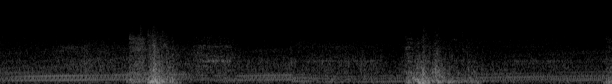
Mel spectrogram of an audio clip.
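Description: Camaro engine in Project Zomboid droning steadily at low revs, with two brief surging accelerations and thumps as it rolls along, fairly quiet throughout.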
